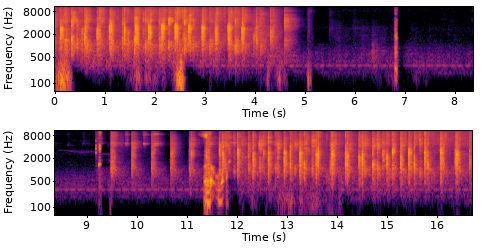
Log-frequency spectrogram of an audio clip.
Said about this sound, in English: Can we give her a round of applause for that?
